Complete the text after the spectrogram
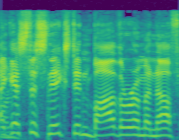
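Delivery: ordinary delivery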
